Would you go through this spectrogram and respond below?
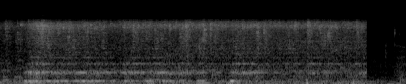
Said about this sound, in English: And so we'll wrap up our bathroom reading there. Sitting on a toilet, now flush.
